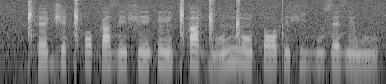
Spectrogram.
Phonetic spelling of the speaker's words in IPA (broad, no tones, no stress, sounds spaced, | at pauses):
ǁʰ ɛ d͡ʒ ɛ ǁʰ ɔ k a z e ʃ e ʔ ẽ ǁʰ a ɡ͡ǁ õ ŋ͡ǁ õ θ ɔ t ɪ ʃ i v u z ɛ z ẽ w u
